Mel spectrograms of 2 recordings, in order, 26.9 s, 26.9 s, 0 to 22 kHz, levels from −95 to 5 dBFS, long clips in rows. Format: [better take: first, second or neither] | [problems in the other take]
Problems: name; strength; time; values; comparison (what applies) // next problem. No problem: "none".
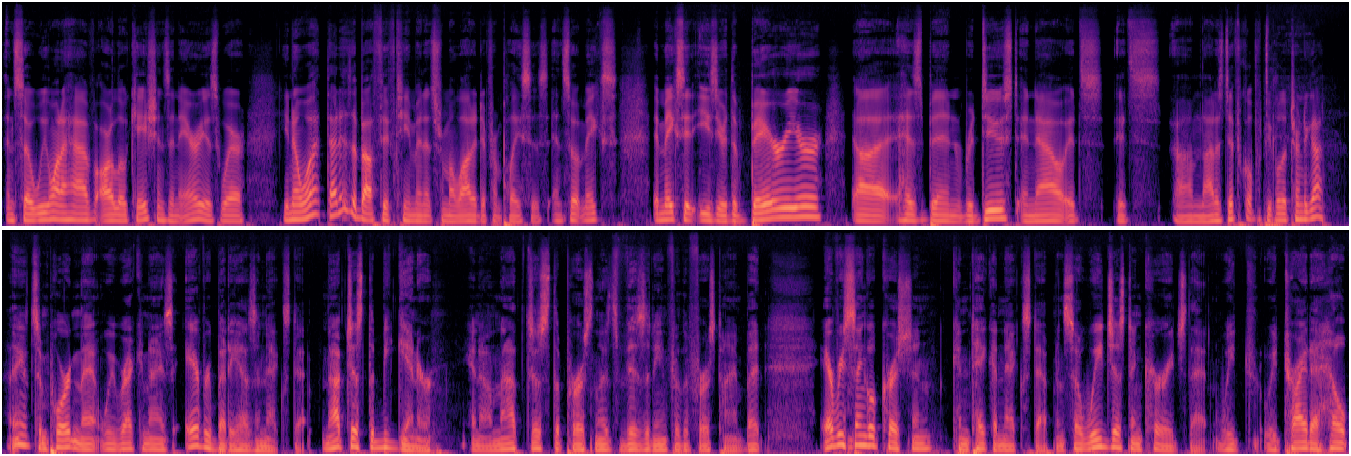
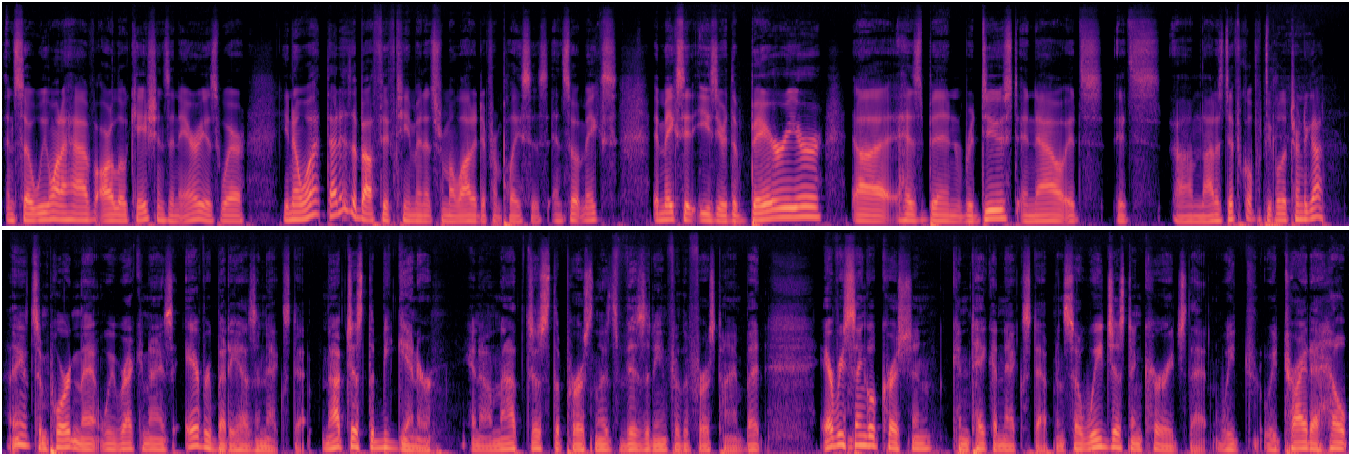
neither | none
